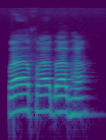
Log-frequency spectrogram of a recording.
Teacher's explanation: प फ ब भ में जो होता है क्या होती हैं, ओष्ठ ध्वनियां होती हैं।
